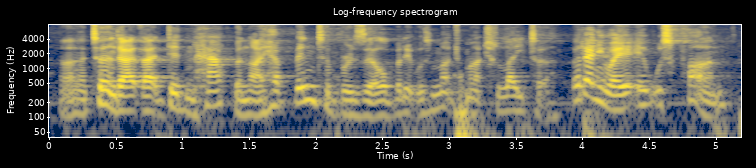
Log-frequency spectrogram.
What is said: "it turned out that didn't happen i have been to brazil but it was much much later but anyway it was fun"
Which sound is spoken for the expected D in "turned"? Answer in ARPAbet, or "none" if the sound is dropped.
D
